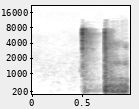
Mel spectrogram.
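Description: An archery tag arrow is shot, two quick sounds in close succession: a brief sharp snap, then a louder, fuller burst that carries on to the end.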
